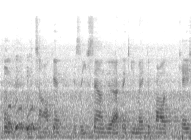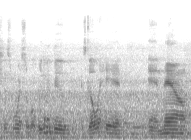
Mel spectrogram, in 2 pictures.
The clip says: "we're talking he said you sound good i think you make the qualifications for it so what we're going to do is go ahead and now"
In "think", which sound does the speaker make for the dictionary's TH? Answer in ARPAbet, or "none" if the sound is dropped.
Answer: TH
